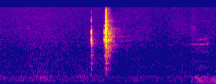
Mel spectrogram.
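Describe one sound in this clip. A small plastic shell clicks as it is pulled loose.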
